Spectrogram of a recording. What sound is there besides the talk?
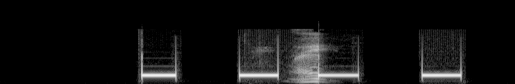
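telephone busy signal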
